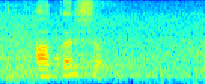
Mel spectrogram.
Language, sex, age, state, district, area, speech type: Marathi, female, 45-60, Maharashtra, Mumbai Suburban, urban, read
